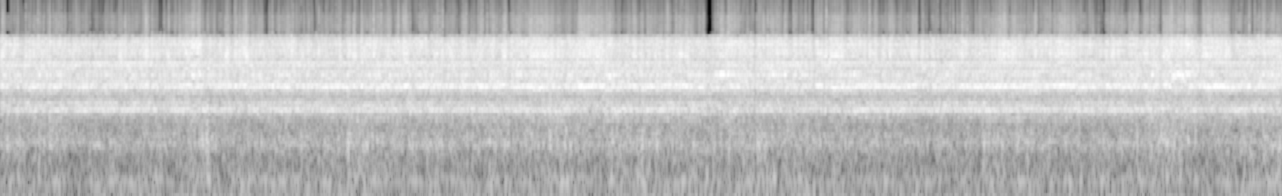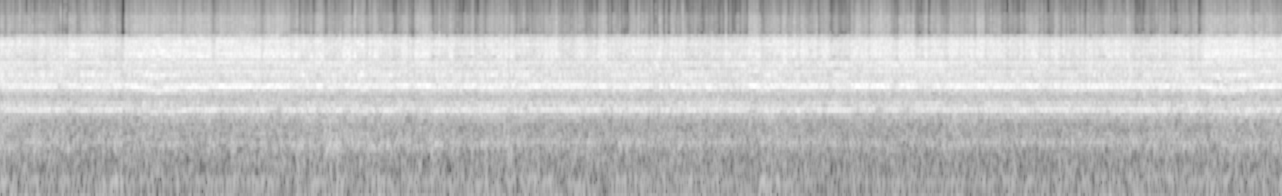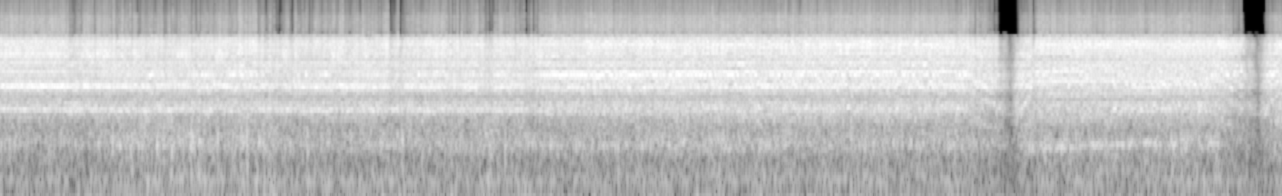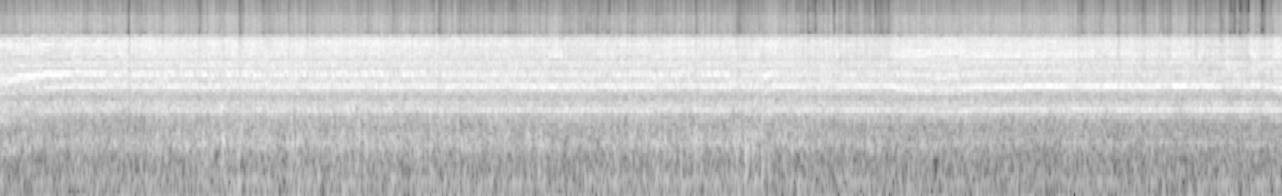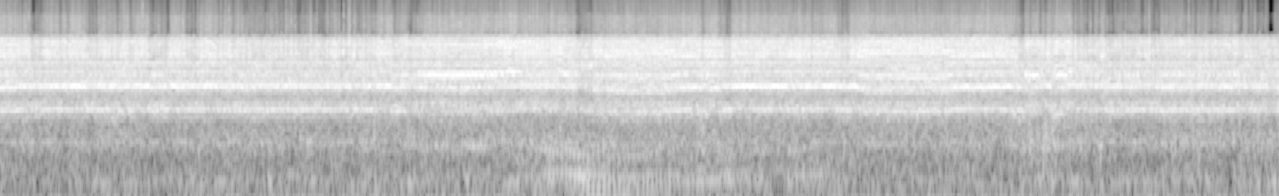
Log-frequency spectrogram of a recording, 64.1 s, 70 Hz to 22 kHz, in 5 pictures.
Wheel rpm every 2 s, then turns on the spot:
230, 230, 230, 230, 230, 230, 230, 230, 230, 230, 230, 230, 230, 230, 230, 230, 210, 180, 180, 180, 230, 240, 230, 230, 230, 230, 230, 230, 220, 230, 220, 230.
none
